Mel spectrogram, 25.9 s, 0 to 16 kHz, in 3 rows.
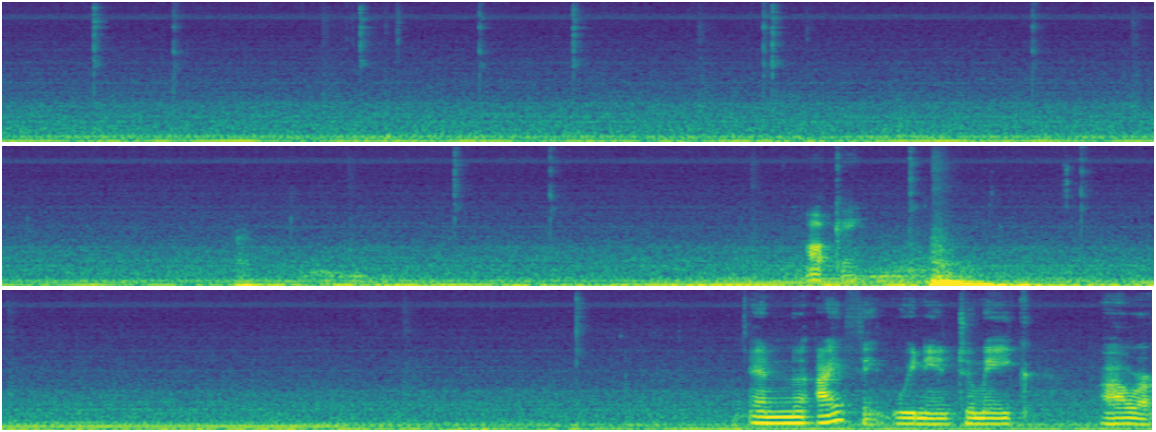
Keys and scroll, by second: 2.7 z.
